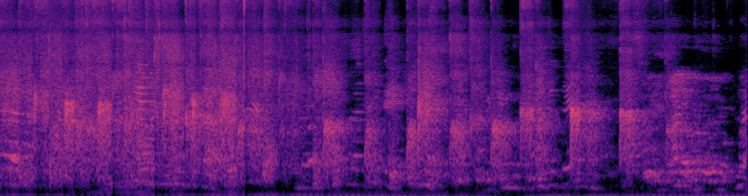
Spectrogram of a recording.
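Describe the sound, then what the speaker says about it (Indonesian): A school classroom gives a student presentation group a round of applause. Many hands clap in quick, uneven bursts that stay close and fairly loud for several seconds, mixed with light chatter and shuffling. "Beri aplaus dulu kelompok"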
